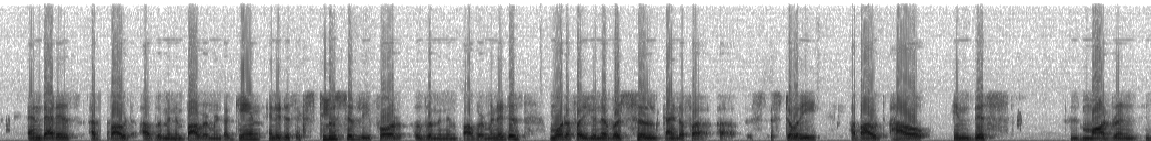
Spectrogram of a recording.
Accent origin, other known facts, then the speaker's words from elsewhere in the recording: Pakistan; also born or lived in St Albans, England; I'm the most cosmopolitan person. I was born in England, St. Albans. And then, yeah, I was raised in Pakistan altogether.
